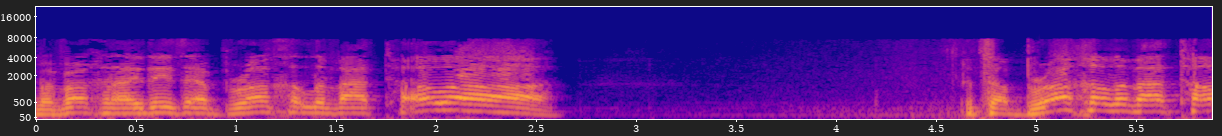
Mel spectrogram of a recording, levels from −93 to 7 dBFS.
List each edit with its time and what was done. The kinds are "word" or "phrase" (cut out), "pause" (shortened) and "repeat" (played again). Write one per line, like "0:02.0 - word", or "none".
none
